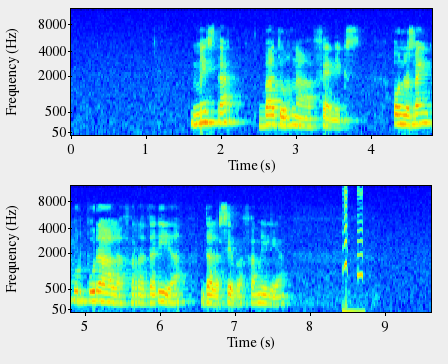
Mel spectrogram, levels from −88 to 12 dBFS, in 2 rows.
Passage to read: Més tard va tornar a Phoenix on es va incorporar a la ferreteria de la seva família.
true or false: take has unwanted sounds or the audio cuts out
true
